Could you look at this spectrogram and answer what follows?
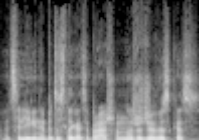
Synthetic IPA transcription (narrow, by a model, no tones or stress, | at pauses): ɐt̪ʲsʲɪlʲiːɡʲɪnɐbʲɛt̪ʋʲɪslˠɐɪkːɐtʲsʲɪpɾɑːʃomnʊʒoːd͡ʒʲʊʋʲɪskɐs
